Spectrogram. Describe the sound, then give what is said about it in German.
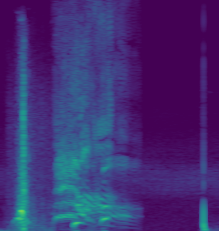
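A golf club swings for an approach shot toward a flag and hole. A quick, bright swishing burst is followed by a ruffled stretch of noise, then after a pause a single sharp, crisp crack. “Ich hab mein Hammer gegen einen Golfschläger eingetauscht. Da hinten haben die extra eine Fahne und ein Loch aufgebaut. Ich probier mal einen Annäherungsschlag.”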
